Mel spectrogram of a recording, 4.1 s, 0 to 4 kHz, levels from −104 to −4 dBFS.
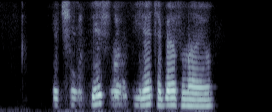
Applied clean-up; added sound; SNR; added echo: neural mask model Resemble Enhance denoiser.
